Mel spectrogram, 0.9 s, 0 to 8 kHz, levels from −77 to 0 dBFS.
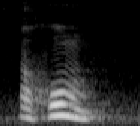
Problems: none marked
